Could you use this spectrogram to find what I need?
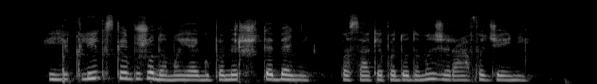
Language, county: Lithuanian, Vilnius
